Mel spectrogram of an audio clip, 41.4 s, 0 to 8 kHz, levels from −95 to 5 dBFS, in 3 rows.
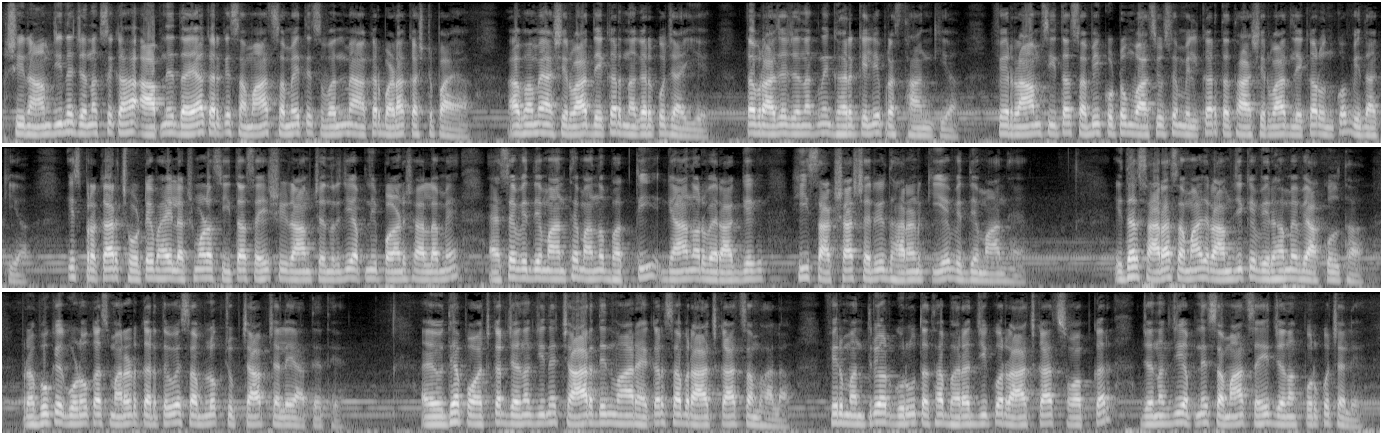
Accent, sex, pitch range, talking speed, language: native, male, 125-140 Hz, 190 wpm, Hindi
